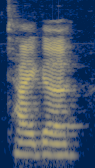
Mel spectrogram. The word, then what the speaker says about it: taiga: And that's where these maps of biomes come from, looking at like tundra, taiga, or taiga, depending on how you say it, temperate deciduous, rainforest, temperate grassland, deserts, all of that.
